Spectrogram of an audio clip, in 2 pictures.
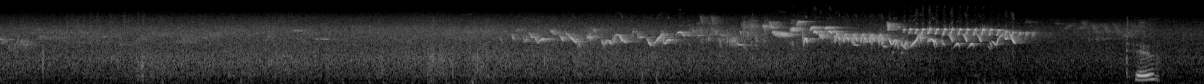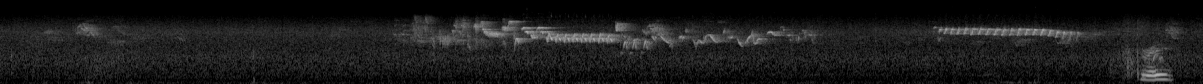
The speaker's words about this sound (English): An orange-crowned warbler of the subspecies Arresta.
